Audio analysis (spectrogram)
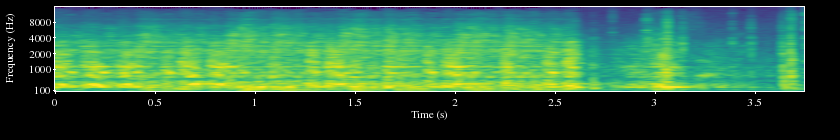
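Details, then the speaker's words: VW Polo with a known coolant leak that won't start: starter spins the engine with uneven churning but it never catches. Owner fears coolant in the cylinders from a head gasket; a faulty ignition lead is found. Crank no-start. "ne veut pas démarrer je pas insister regarder ce qui se passe au niveau des bougies au niveau des cylindres"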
